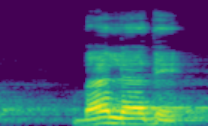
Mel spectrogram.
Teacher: دال میں قلقلہ ہوگا، بلد اس طرح، دال میں آواز ٹکرا رہی ہے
